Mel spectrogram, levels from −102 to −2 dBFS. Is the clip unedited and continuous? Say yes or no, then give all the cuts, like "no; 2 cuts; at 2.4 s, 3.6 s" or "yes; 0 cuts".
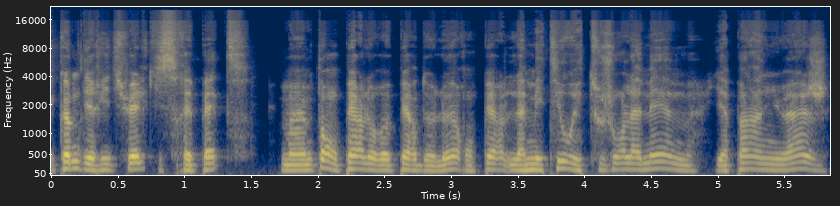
yes; 0 cuts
